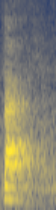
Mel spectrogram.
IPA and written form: bæd (bad)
